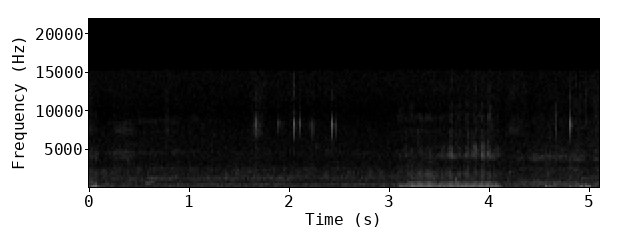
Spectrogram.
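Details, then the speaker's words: A 7-month-old bulldog puppy asleep in the middle of a bed; a single loud, buzzing snore on an in-breath with soft snuffles and quiet breathing around it; snoring. "can you anybody sleep with this snoring and she's in the middle of my bed snoring like"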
